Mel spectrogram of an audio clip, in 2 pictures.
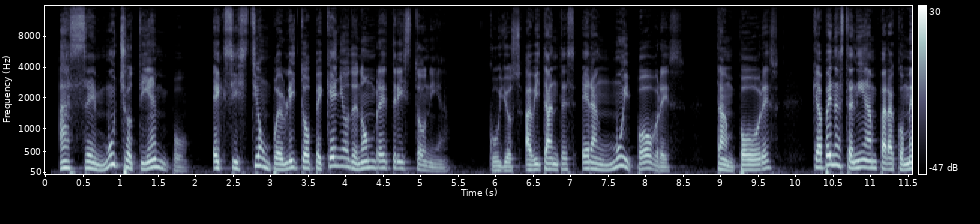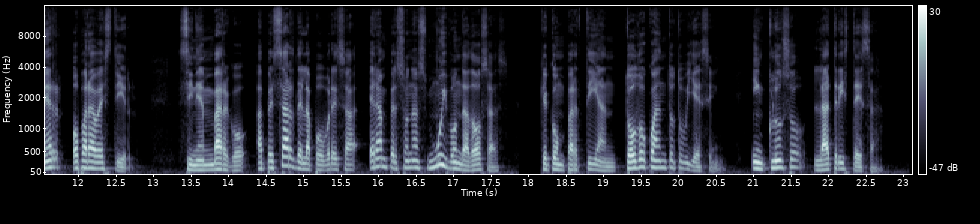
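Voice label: Spanish Americas, male, voice over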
